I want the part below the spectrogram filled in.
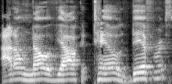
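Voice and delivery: Texan-accented delivery. Showing how regional accents differ, George Bush Texas accent. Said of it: "That's kind of my Texas accent".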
